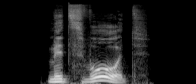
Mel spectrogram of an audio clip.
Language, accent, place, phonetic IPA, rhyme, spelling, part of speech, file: German, Germany, Berlin, [mɪt͡sˈvoːt], -oːt, Mitzwoth, noun, De-Mitzwoth.ogg
- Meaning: plural of Mitzwa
